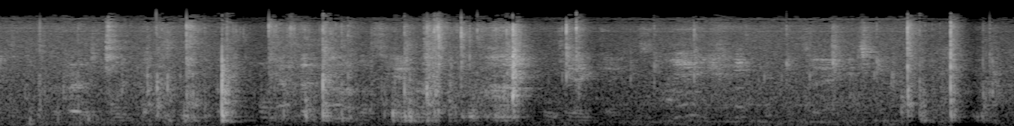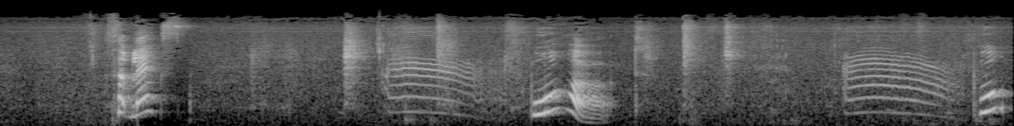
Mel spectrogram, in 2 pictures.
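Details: Male house cat that likes the occasional cat chat, sharing an affectionate moment indoors with a miniature Bull Terrier: a few drawn-out, arching meows near the end, with a woman talking softly over rustling at first.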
